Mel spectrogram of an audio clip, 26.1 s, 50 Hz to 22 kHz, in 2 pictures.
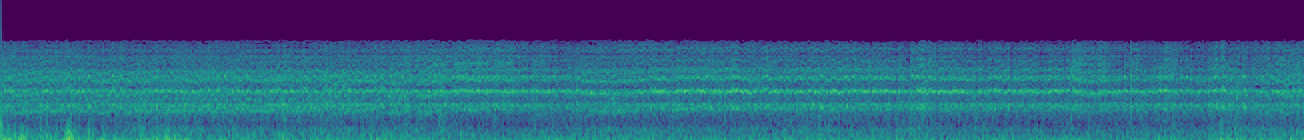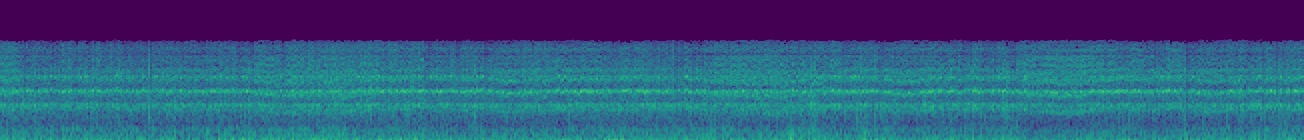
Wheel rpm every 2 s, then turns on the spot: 190, 190, 210, 230, 230, 230, 230, 230, 220, 230, 220, 220, 230.
none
